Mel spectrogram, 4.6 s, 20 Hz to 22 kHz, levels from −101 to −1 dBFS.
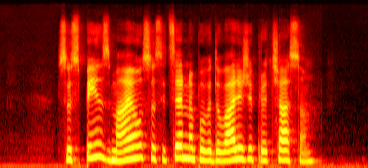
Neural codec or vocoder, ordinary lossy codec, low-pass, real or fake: codec, 44.1 kHz, 7.8 kbps, DAC; none; 19.8 kHz; fake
